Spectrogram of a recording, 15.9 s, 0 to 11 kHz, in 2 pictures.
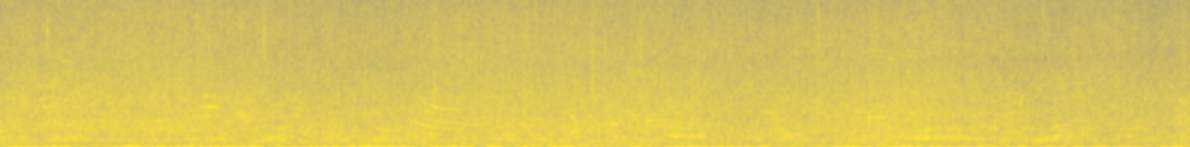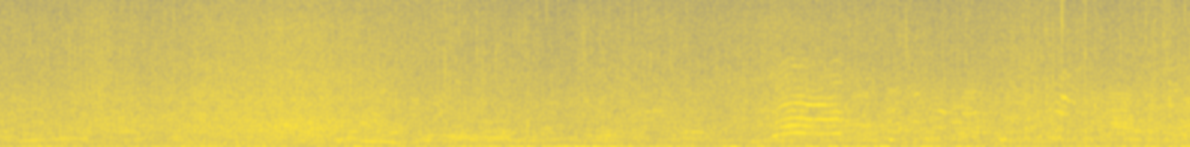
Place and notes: Mamaia Beach Promontory, Romania - Rocky Promontory on the Beach, Daytime
On a small headland made of tetrapods and other rocks fisherman gather alongside with tourists who want to take a break from the busy beach. The latter is still present in the soundscape with human noises, music rumble and boat-engine noises. Turning the microphone away from it and towards the rocks brings a different type of ambience, as the "generic" sea sound of waves crashing on the shore is less present and a calmer watery sound (almost akin to a lake) is present. Recorded on a Zoom F8 using a Superlux S502 ORTF Stereo Microphone.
